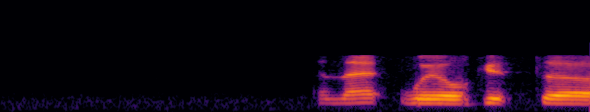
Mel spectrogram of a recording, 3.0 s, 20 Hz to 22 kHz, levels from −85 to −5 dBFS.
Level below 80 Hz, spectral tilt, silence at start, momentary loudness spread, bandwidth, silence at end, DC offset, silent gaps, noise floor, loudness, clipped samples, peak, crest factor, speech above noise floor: -88 dBFS; -6 dB/octave; 1.6 s; 5 LU; 3.6 kHz; 0 s; under 0.1%; none; -75 dBFS; -27 LUFS; under 0.1%; -14 dBFS; 16 dB; 48 dB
